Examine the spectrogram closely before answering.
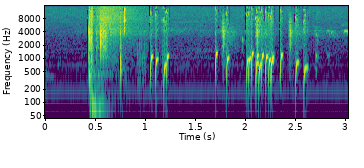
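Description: Short rising blips pop one after another as items are picked up.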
